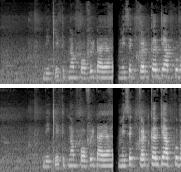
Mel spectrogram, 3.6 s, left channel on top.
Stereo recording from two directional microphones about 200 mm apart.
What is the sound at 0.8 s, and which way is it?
A woman's voice, 20° right (ahead or behind).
